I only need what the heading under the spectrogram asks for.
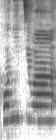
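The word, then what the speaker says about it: こんにちは: 자, 일단 발음 다시 해볼게요. 합니다. 저희 와예요? 예. 우리 일본에 만날 때 인사가 konnichiwa 이거 처음 들어봐요?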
